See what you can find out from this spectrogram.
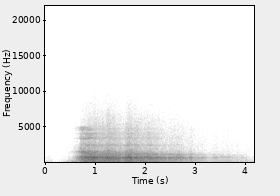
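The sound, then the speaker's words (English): A slow deep breath taken during a calm guided breathing moment: one soft, airy rush of air that swells quickly, holds, then gradually tapers into a faint hiss, with no talking. “I'm gonna take some deep breaths, and if you'd like to join me, please do.”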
